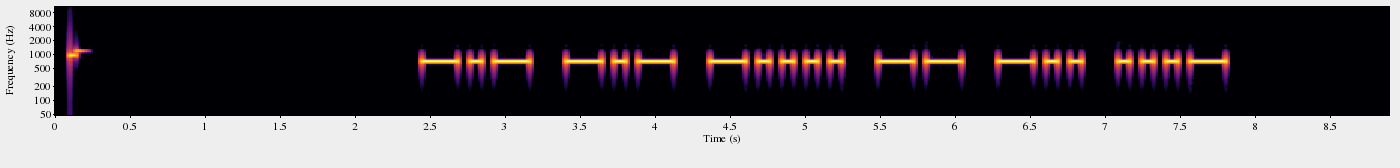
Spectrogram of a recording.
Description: Morse code, heard as a keyed tone, about 15 wpm, 700 Hz. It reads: KK6MDV
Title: USA Call Signs - 6 Characters - Repeated 3x - 15wpm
